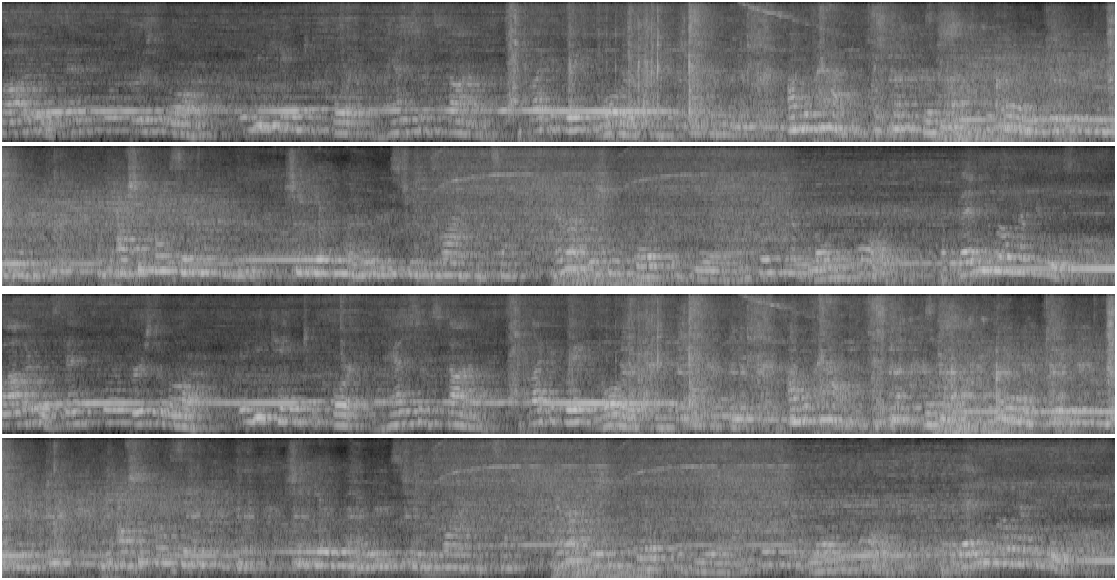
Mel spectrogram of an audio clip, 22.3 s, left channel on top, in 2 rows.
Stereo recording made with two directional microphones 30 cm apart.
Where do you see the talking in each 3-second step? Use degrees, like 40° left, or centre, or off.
60° right, 30° right, 10° left, 40° left, 40° left, 40° left, 40° left, 40° left.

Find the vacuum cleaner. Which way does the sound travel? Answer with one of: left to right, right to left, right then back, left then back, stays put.
left to right.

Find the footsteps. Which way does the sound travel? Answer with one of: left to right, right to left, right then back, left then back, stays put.
left to right.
